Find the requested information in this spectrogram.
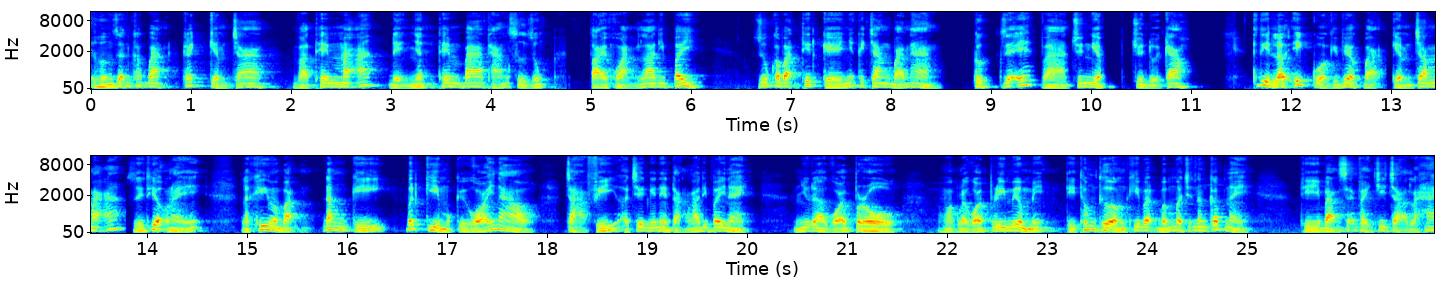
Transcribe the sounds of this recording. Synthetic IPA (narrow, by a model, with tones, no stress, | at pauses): ɦɨ˨˦əŋzə̰˧˥nkaː˦˥k̚ɓa̰ː˧˨nka˦˥jk̟̚kːi˧˩əmt͡ɕaː˧vaː˨˩t̪ʰe˧mːa̰ː˧˥ɗe˧˩ɲə̰˧˨nt̪ʰe˧mɓaː˧t̪ʰaː˨˦ŋsɨ˧˩zʊ̰˧˨ŋ͡m | t̪a̰ː˧˨jxwaː˧˩nlaː˧ɗi˧pə˧j | zu˦˥p̚kaː˦˥k̚ɓa̰ː˧˨nt̪ʰi˦˥ət̚ke˨˦ɲɨ̰˧˥ŋkaː˨˦jt͡ɕaː˧ŋɓaː˨˦nhaː˨˩ŋ | kɨ˨˩k̚zḛ˧˥vaː˨˩t͡ɕwi˧ənŋi˨˩əp̚t͡ɕwi˧˩ənɗo̰˧˩jkaː˧w | t̪ʰe˨˦˥t̪ʰi˨˩lə̰ː˧˨jʔï˦˥k̚ku˧˩əkaː˨˦jvi˨˩ək̚ɓa̰ː˧˨nki˧˩əmt͡ɕaː˧ma̰ː˧˥zəː˨˦t̪ʰi˧˨əwna˨˩jʔ | laː˨˩xi˧maː˨˩ɓa̰ː˧˨nɗa˧ŋki˨˦ | ɓə˦˥t̚ki˨˩mo˨˩t̚kaː˨˦jɣɔ˨˦jnaː˨˩w | t͡ɕaː˧˩fi˨˦ʔəː˧˩t͡ɕe˧nkaː˨˦ne˨˩nt̪aː˧˩ŋlaː˧ɗi˧pə˧jna˨˩j | ɲɨ˧laː˨˩ɣɔ˨˦jpo˧˩ | hwa˨˩k̚laː˨˩ɣɔ˨˦jpːi˧mi˧ə˧˩mʔi˨˦t̪ʰi˨˩t̪ʰə˧wŋ͡mt̪ʰɨ˨˩əŋxi˧ɓa̰ː˧˨nɓə˨˦mʔəː˧˩t͡ɕɨ̰˧˥ŋnə˧nkə˦˥p̚na˨˩j | t̪ʰi˨˩ɓa̰ː˧˨nsɛ̰˧˥faː˧˩jt͡ɕi˧t͡ɕaː˧˩laː˨˩ɦa˧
